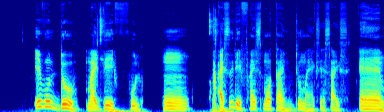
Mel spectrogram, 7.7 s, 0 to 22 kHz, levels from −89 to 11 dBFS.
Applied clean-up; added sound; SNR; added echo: neural mask model Resemble Enhance denoiser.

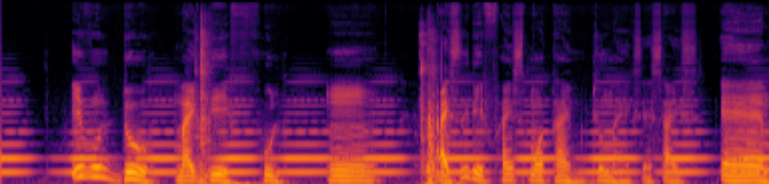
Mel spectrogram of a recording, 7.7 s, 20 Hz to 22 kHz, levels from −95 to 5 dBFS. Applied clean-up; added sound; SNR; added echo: none; Organ + Slam; 4 dB; none.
